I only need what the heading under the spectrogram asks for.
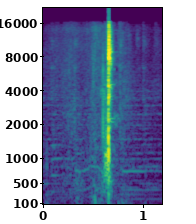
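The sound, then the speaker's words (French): A golf tee shot played with a fade on a links course: one crisp, sharp strike of club on ball stands alone against a quiet background. “belle mise en jeu avec le petit fade en plus, qui est le petit côté bonus parce que ça raccourcit le deuxième coup”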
